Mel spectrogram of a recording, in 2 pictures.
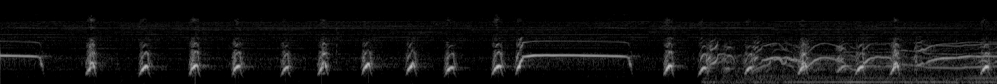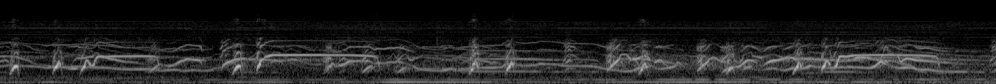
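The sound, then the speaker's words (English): Coyotes give a run of sharp, evenly spaced yips, then break into a loud chorus of wavering howls and overlapping yelps that carries on with no talking. “We're going to give you a coyote soundtrack to take your leave by.”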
